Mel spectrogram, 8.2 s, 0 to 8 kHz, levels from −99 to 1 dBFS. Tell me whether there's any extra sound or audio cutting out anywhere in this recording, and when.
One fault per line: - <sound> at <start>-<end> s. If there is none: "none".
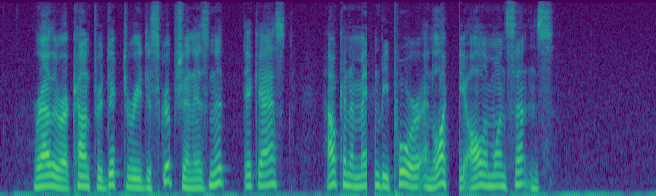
- dropout at 4.6-4.7 s
- dropout at 5.6-5.7 s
